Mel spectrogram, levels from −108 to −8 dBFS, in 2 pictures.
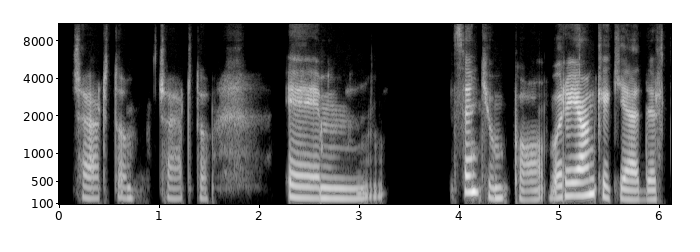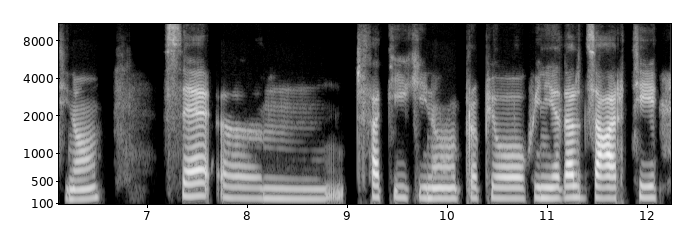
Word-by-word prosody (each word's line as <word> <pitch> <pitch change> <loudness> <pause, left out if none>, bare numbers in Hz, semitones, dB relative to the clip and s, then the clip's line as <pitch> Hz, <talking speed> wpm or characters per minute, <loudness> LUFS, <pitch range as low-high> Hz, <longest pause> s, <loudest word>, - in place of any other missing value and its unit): Certo, 190 -1 -8 0.2
certo. - - -11 0.8
Ehm, 190 -3 -3 0.8
senti 300 -6 0
un 190 +1 -7
po', 165 0 -9
vorrei 230 +3 +3
anche 235 -3 +5
chiederti, 170 -1 -4
no, 175 +4 -2 0.6
se, 230 0 +4
uhm, 185 +1 -6
fatichi, 200 -2 -2
no, 190 0 0
proprio 190 0 -1
quindi 195 0 -1
ad 195 +1 0
alzarti, 200 0 +6
190 Hz, 90 wpm, -24 LUFS, 185-205 Hz, 0.8 s, alzarti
